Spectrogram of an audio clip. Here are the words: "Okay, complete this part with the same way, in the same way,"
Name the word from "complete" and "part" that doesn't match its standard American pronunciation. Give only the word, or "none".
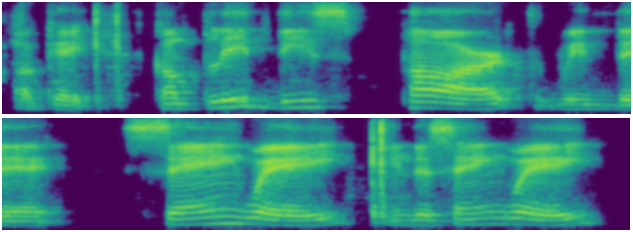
none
